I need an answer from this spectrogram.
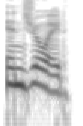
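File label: "enjoyed", British English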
